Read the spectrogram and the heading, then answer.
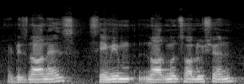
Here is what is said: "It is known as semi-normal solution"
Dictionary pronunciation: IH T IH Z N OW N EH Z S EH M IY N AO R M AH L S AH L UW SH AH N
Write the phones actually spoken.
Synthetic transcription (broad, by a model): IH T IH Z N OW N EH Z S EH M IY N AO R M AH L S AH L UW SH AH N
